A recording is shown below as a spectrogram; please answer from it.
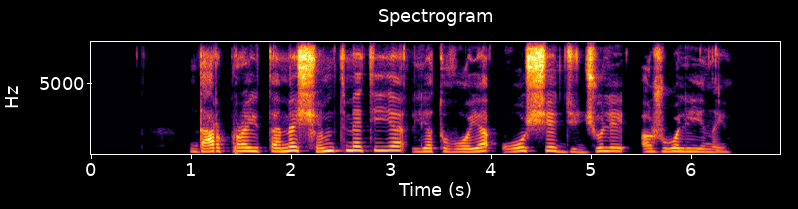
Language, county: Lithuanian, Vilnius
